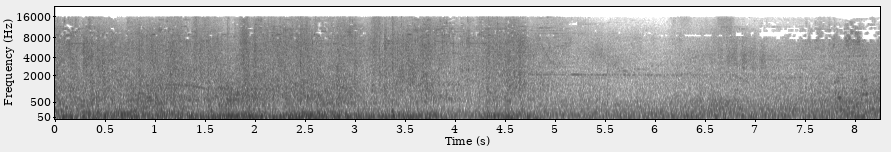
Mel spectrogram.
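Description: Game spells and weapons clash in a busy fight.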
